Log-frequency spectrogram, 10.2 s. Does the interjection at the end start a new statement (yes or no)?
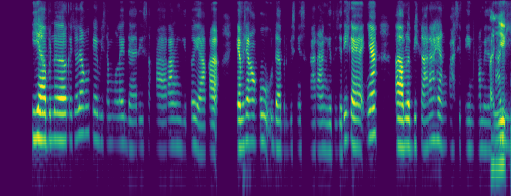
yes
